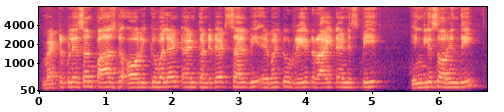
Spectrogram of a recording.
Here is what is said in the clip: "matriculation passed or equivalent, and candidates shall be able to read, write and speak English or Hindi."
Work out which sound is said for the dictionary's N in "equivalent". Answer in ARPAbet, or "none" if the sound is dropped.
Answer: N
